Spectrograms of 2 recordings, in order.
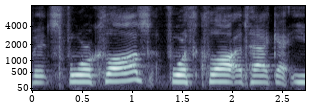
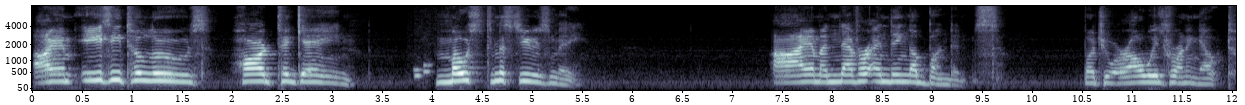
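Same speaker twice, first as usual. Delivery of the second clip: rough, gravel-edged put-on troll voice. Game master voices a speaker posing a riddle to the players, loud gravelly voice. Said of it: "You hear a loud, kind of gravelly voice say".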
